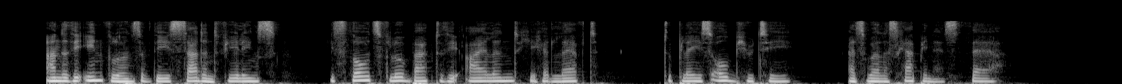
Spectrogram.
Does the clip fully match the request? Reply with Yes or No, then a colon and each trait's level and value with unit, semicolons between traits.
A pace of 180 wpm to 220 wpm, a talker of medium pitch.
No: average, 145 wpm; medium, 150 Hz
